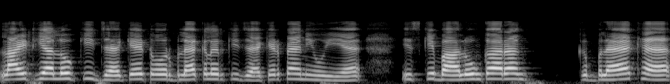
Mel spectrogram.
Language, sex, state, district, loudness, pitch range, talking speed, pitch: Hindi, female, Bihar, West Champaran, -15 LUFS, 220-250 Hz, 160 wpm, 235 Hz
